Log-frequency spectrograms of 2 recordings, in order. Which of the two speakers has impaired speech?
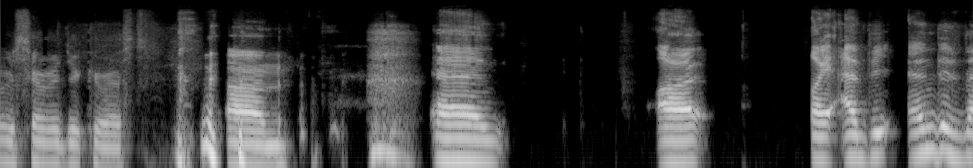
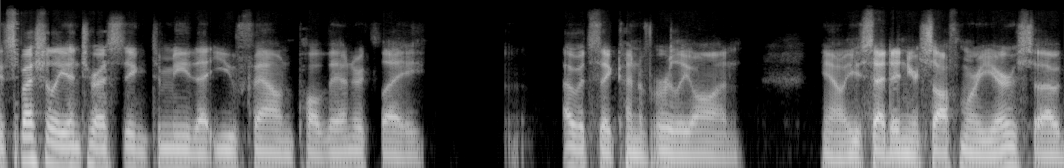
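The first: cerebral palsy; caused by birth trauma, spinal damage; mild; mild speech impediment.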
